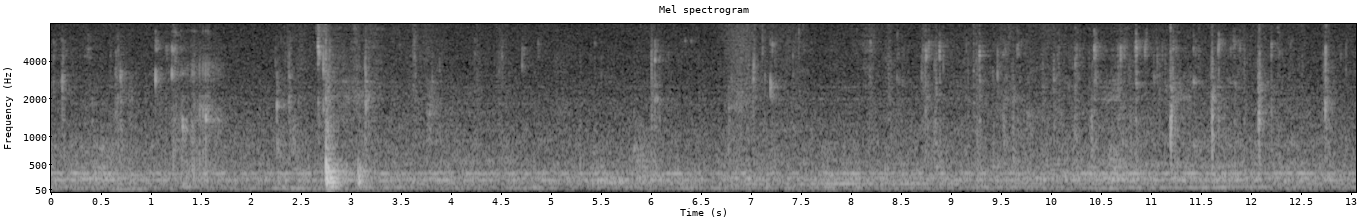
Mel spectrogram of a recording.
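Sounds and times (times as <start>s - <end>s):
chewing close-up: 0.0s - 2.5s, 7.0s - 13.0s.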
